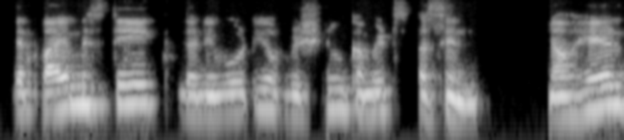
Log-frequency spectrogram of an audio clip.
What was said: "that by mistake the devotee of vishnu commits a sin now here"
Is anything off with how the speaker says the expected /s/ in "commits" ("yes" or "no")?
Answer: no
